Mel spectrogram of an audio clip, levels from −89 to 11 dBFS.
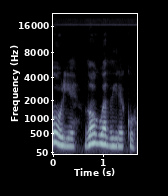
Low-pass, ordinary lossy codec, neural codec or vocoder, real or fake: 19.8 kHz; none; vocoder, 48 kHz, 128 mel bands, Vocos; fake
